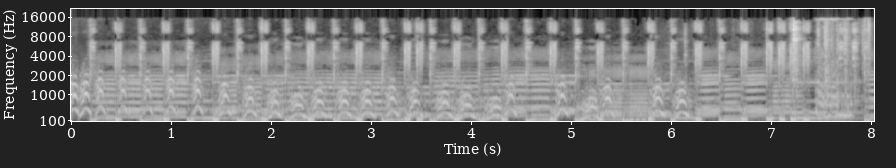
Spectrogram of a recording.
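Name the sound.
dog barking and yipping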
